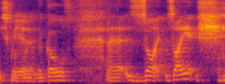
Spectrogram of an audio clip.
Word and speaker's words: Ziyech: Ziyech is how you pronounce his name.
